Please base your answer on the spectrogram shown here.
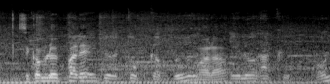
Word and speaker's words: Topkapı: ne prend pas de point, et ça se prononce E. c'est comme le palais. de Topkapı Voilà.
